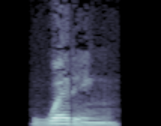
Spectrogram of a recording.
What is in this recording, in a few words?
"wedding", spelling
